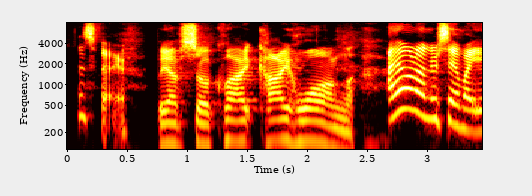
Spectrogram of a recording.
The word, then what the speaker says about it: Caihong: Caihong.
